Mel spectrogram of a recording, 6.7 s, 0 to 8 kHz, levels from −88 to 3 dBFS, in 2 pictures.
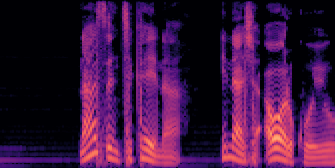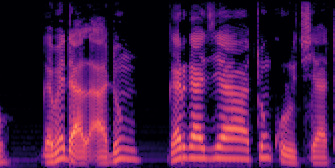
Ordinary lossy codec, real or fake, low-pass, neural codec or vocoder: none; real; none; none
